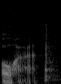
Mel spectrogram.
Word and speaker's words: AOHI: I've been using Ohigh for a long time, and it is spelled A O H I, but pronounced Ohigh.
